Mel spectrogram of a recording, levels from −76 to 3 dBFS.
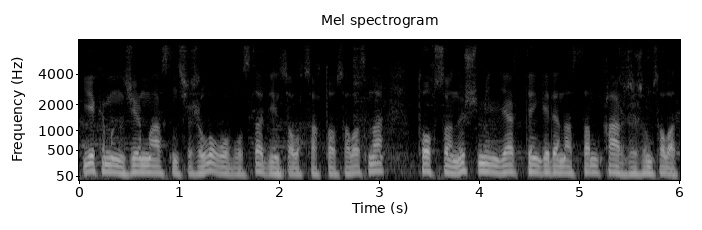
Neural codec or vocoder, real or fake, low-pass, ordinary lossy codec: none; real; 7.2 kHz; none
